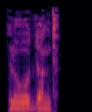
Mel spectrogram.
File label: "lodernd", German; adjectives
